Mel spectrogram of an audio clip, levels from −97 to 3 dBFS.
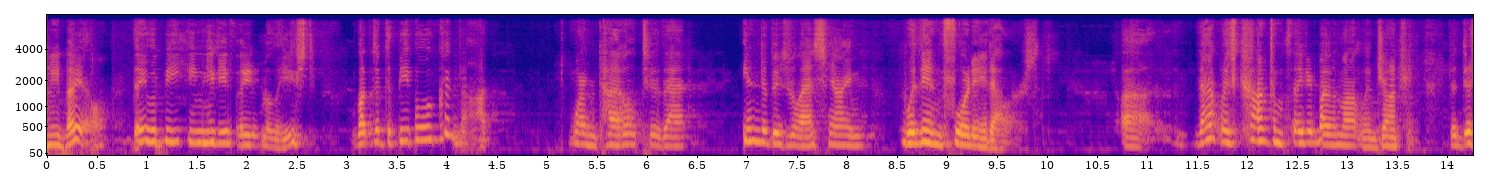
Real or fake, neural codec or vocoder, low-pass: fake; codec, 16 kHz in and 24 kHz out, 0.6 kbps, FireRedTTS-2 codec; 7.2 kHz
